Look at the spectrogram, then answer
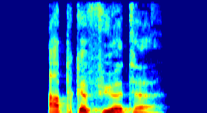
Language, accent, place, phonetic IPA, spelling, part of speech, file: German, Germany, Berlin, [ˈapɡəˌfyːɐ̯tə], abgeführte, adjective, De-abgeführte.ogg
- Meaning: inflection of abgeführt: 1. strong/mixed nominative/accusative feminine singular 2. strong nominative/accusative plural 3. weak nominative all-gender singular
